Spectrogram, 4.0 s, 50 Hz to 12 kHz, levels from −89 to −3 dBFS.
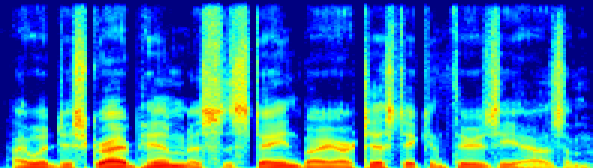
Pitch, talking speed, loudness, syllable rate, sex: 95 Hz, 135 wpm, -16 LUFS, 4.4 syllables/s, male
